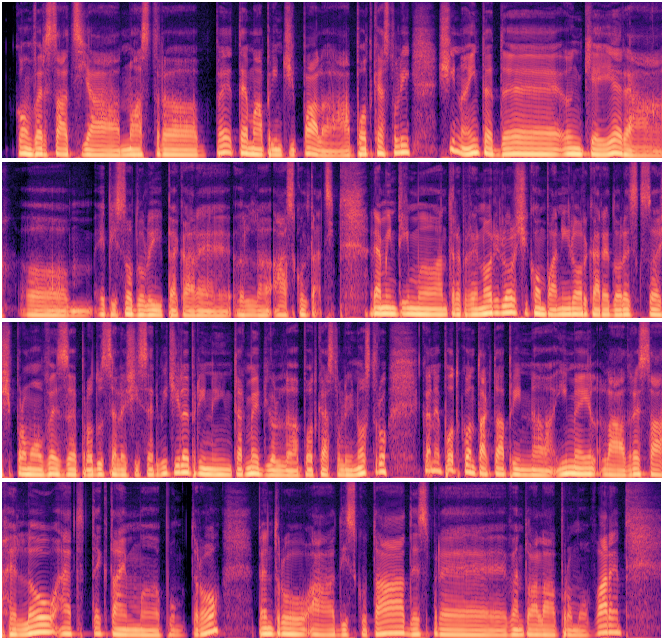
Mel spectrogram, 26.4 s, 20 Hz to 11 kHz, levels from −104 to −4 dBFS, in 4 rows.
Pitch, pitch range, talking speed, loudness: 105 Hz, 100-120 Hz, 110 wpm, -19 LUFS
